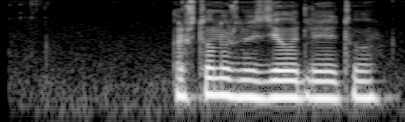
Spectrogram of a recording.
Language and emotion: Russian, neutral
